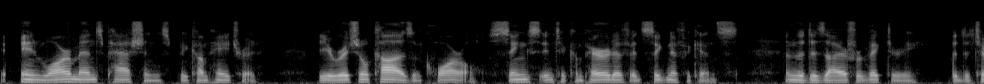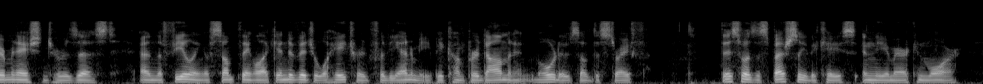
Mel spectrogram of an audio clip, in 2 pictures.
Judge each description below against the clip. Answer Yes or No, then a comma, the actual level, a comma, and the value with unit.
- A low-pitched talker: Yes, low, 100 Hz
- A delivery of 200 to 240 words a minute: No, average, 150 wpm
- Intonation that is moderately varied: No, narrow, 1.9 semitones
